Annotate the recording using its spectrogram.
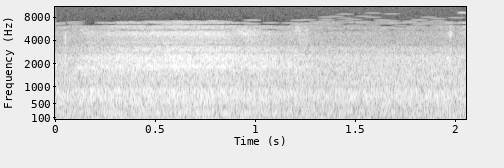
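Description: A pause in a man's speech, filled by a steady background hiss with no distinct event.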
